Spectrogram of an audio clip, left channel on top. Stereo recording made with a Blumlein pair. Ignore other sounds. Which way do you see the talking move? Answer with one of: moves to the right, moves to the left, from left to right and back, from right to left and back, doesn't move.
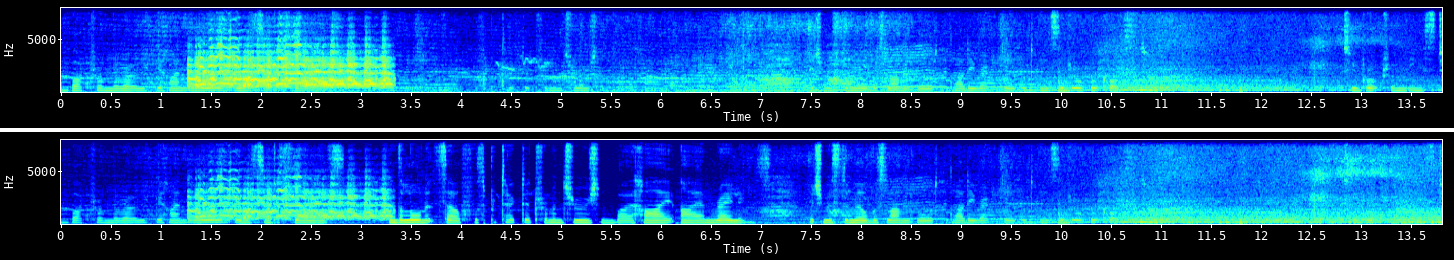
from left to right and back.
